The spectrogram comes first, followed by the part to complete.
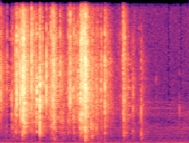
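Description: Foil trading-card pack wrapper crinkling as it is torn open and the cards are slid out: a quick string of short, crackly rustles that dies down near the end.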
